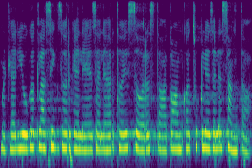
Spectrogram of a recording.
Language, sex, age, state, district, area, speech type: Goan Konkani, female, 18-30, Goa, Ponda, rural, spontaneous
